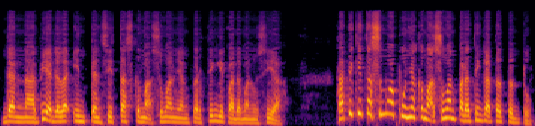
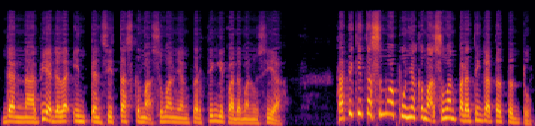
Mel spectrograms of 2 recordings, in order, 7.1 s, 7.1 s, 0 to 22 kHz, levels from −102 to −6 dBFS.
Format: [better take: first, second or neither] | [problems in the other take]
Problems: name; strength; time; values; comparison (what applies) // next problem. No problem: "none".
neither | garbled, watery; slightly; nothing above 15 kHz; the same in both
